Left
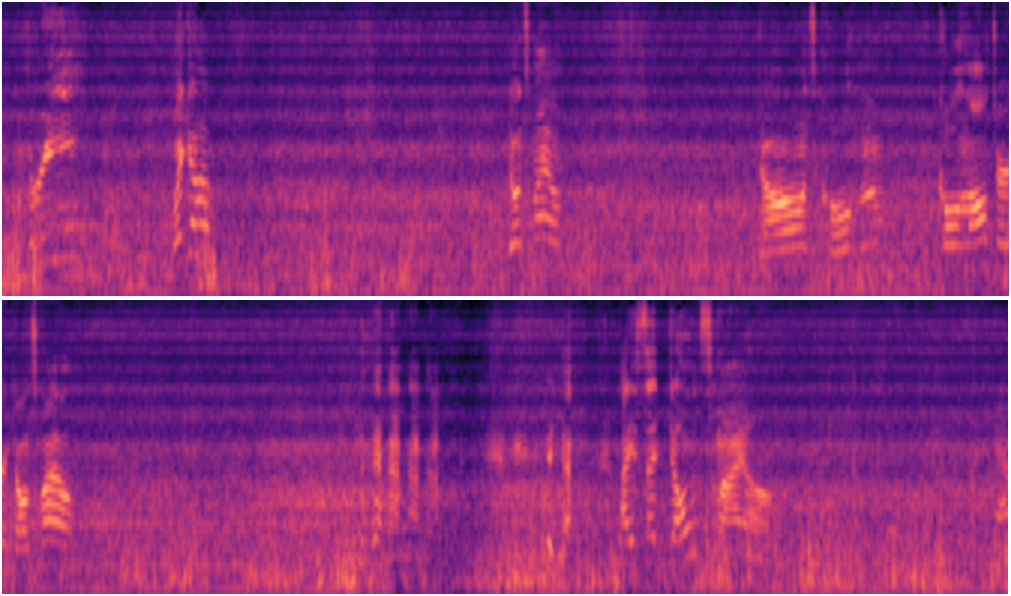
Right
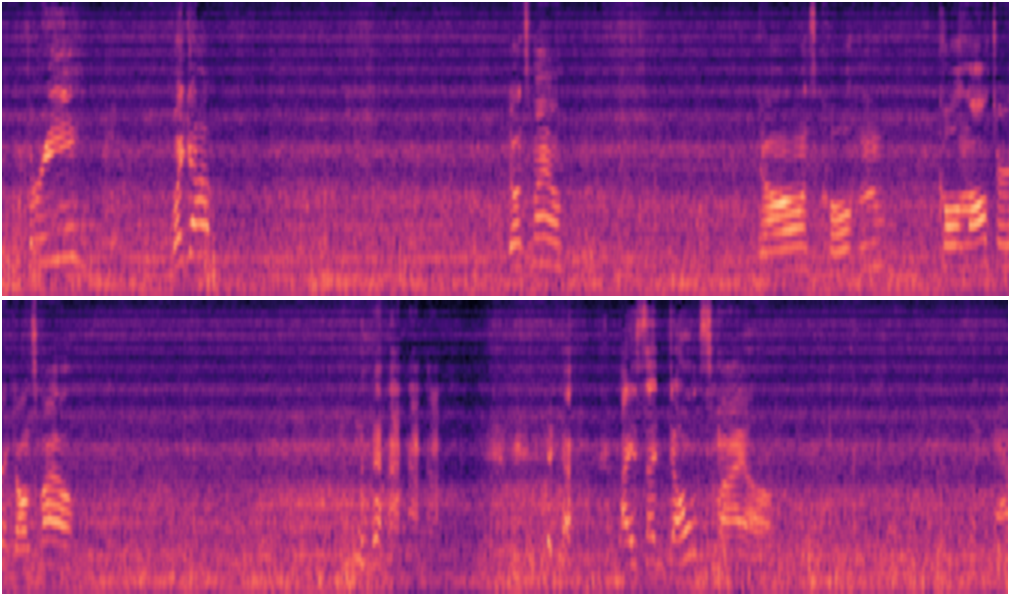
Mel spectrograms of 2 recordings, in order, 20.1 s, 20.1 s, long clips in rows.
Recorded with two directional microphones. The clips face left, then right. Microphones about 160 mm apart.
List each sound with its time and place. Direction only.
1.7 s speech: 20° right (ahead or behind)
5.0 s speech: 25° right (ahead or behind)
7.5 s speech: 25° right (ahead or behind)
13.8 s speech: 25° right (ahead or behind)
15.5 s speech: 25° right (ahead or behind)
